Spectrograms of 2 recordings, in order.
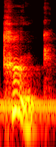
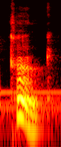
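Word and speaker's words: conch: the the Bahamas and I ate C conk it's spelled Co n c conk and that is the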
